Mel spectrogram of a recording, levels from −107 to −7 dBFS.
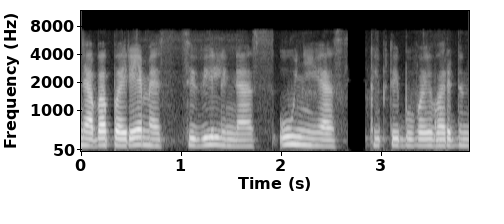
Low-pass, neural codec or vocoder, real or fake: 7.2 kHz; none; real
